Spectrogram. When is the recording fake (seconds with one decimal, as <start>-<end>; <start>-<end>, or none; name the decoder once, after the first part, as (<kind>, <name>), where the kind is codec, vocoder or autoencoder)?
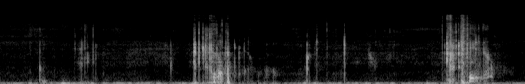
0.0-5.3 (codec, SNAC)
